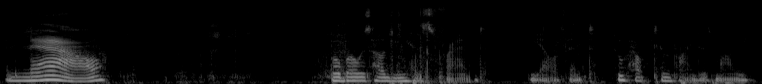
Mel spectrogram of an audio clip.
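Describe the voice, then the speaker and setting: A woman reading a picture book aloud to a class of small children, her voice low and gravelly. She keeps stopping to ask the kids questions and slips into hushed whispers as the story goes on. A faint hiss sits under the recording. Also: takes it slowly, long pauses. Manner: gentle, asks listeners questions, drops to whispers.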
